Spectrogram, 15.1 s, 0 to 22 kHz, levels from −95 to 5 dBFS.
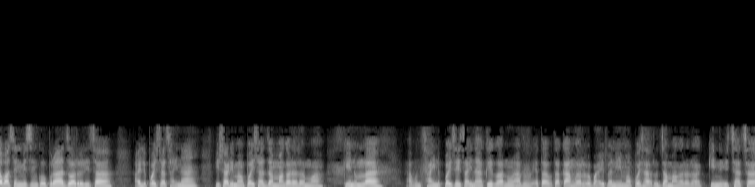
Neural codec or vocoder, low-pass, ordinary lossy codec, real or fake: codec, 24 kHz, 0.9 kbps, DualCodec; 7.2 kHz; MP3, 32 kbps; fake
